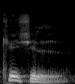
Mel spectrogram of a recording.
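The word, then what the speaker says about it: כסיל: 오리온은요, 남쪽 지평선에 나타나면 겨울에는 약간 서쪽에서 보이는데 히브리어는 케실이라고 발음을 합니다. 케실.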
